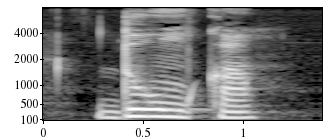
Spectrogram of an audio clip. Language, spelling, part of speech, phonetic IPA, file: Ukrainian, думка, noun, [ˈdumkɐ], Uk-думка.ogg
- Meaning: 1. thought 2. opinion, view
